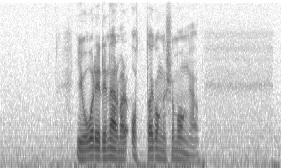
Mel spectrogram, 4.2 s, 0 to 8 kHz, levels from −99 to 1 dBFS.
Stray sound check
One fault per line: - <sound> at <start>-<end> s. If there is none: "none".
none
